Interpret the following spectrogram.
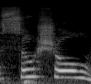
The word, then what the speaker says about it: social: I'm a social worker. Make sure that you say shul, social, social worker.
